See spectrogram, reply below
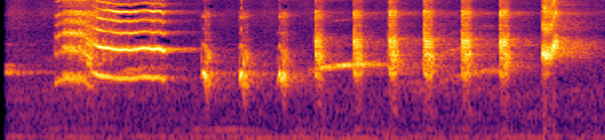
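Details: Black-winged myna in full 'gacor' song, used as a lure and tutor for captive birds: a harsh, rising harmonic screech, then a rapid run of about ten sharp, clipped chirps with a thin whistled note underneath.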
